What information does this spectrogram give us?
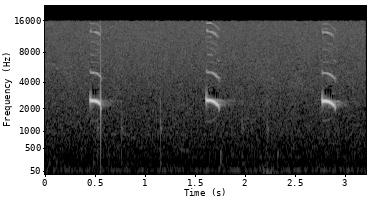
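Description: Collared crescentchest giving short, clear whistled notes with a slight downward inflection, repeated about once a second over a quiet background.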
